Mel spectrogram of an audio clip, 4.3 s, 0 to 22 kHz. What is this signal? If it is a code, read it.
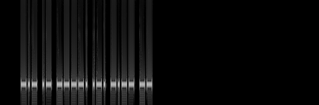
Morse code, heard as a keyed tone, about 52 wpm, 700 Hz. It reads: KA9RYM
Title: USA Call Signs - 6 Characters - Repeated 3x - 50wpm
